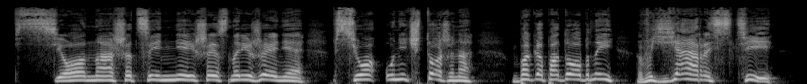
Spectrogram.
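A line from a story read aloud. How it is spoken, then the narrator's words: Shouting. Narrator (Russian): Кричал эльф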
